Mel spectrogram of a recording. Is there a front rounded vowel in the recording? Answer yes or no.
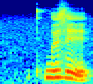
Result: yes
